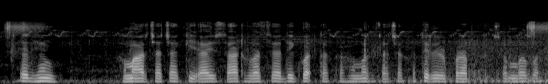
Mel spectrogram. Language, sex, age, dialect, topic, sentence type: Bhojpuri, female, 25-30, Northern, banking, statement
